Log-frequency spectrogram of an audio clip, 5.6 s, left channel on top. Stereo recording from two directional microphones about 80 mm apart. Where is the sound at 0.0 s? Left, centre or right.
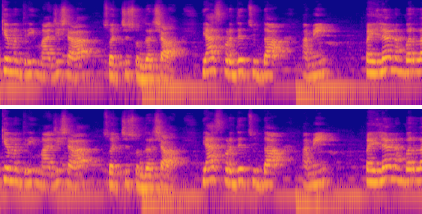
Centre.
